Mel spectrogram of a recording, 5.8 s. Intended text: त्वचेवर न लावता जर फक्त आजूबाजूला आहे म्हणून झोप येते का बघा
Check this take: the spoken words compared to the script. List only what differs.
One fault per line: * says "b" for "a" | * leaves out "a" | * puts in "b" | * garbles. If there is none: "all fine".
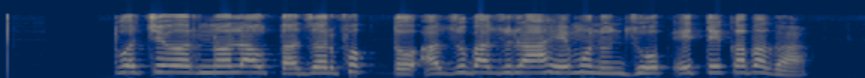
all fine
